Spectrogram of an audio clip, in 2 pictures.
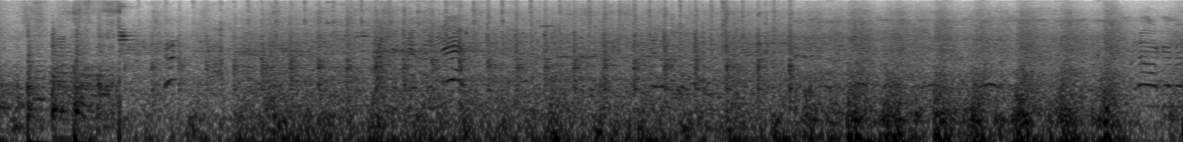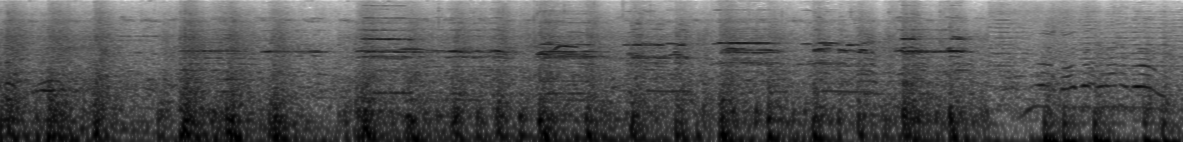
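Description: A marching street band playing: side drums beating a fast, steady rhythm, with a high held melody line coming in over it in the second half, amid the chatter of a crowd.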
